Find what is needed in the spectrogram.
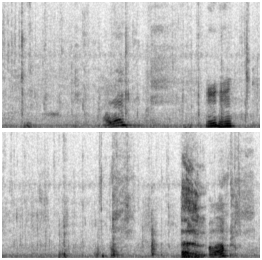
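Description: Close-miked eating: soft chewing and small mouth clicks, with three short voiced sounds about two seconds in, about four seconds in and near the end.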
